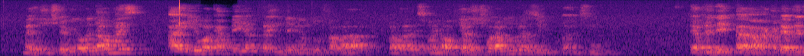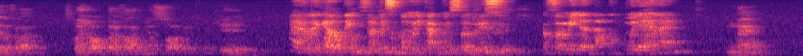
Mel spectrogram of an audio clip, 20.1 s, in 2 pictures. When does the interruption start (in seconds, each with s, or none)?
13.8 s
